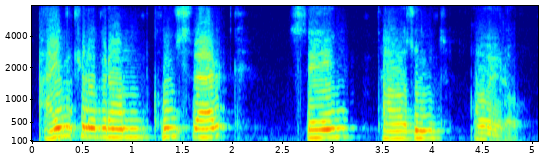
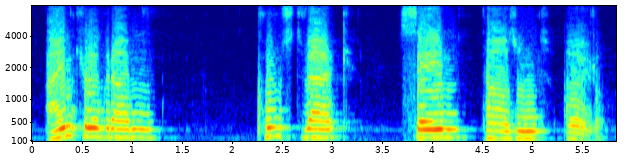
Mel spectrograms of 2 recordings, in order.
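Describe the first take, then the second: No difference in how they are said.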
